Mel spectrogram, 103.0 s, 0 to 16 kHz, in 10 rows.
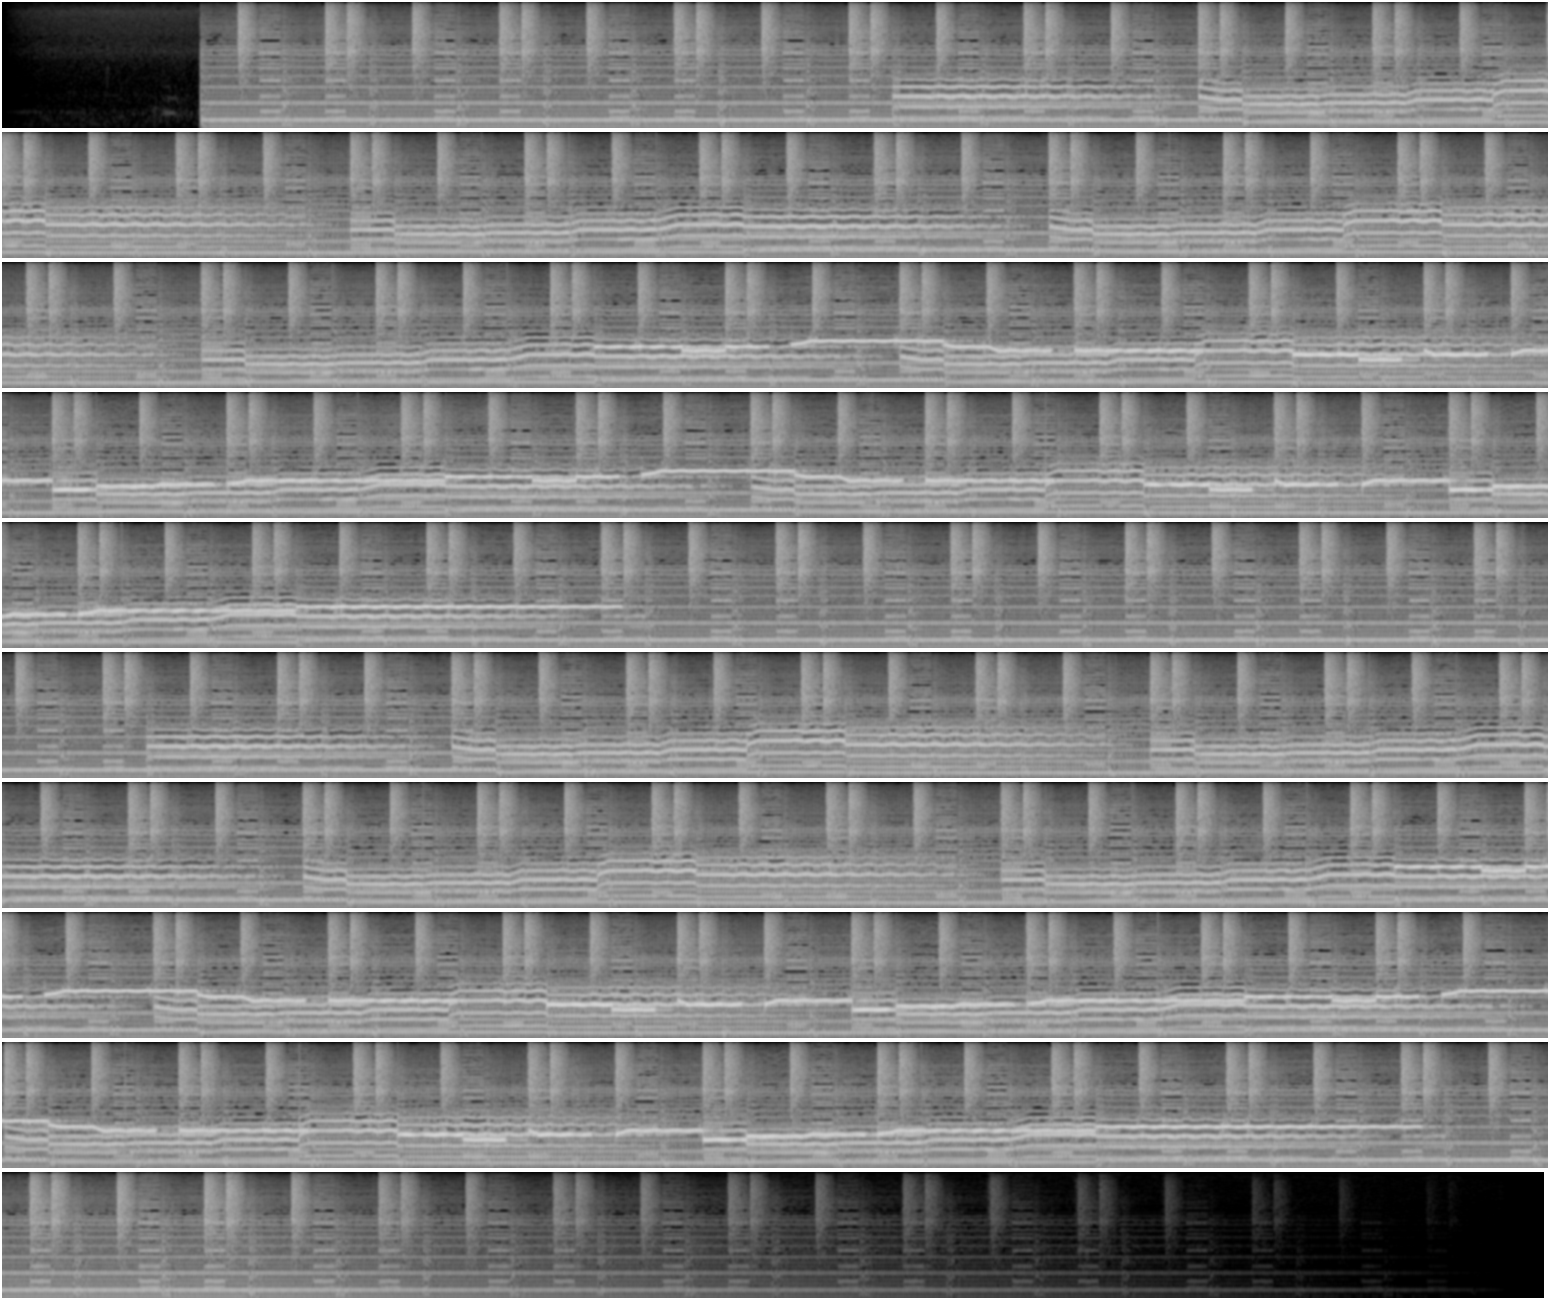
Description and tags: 13OCT2019 ModBox Sample Recording
This recording is an organization of various loops created using ModBox.
The original ModBox project can be accessed and freely edited here:
(visible link has been shortened for ease of use, click the link to access the project)
chiptune, beatbox, retro, sample, 8bit, digital, loop, modbox, synth, melody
